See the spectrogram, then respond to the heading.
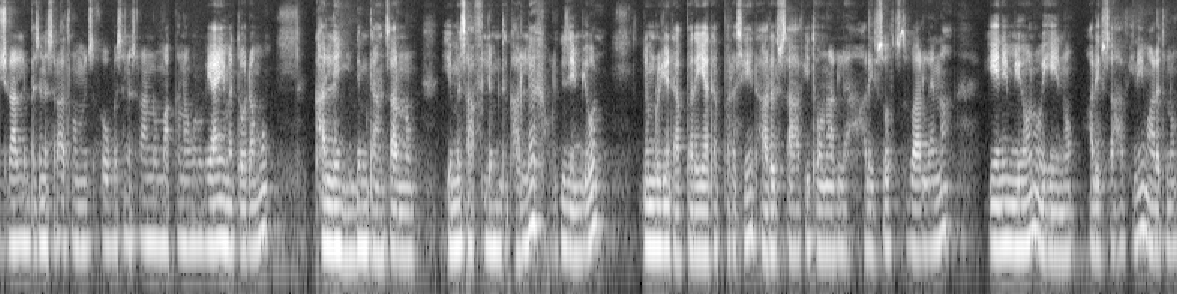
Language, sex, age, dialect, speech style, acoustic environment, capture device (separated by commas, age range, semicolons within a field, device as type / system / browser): Amharic, male, 25-34, Ethiopia - Addis Ababa, focused, nature, mobile / Linux / Chrome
